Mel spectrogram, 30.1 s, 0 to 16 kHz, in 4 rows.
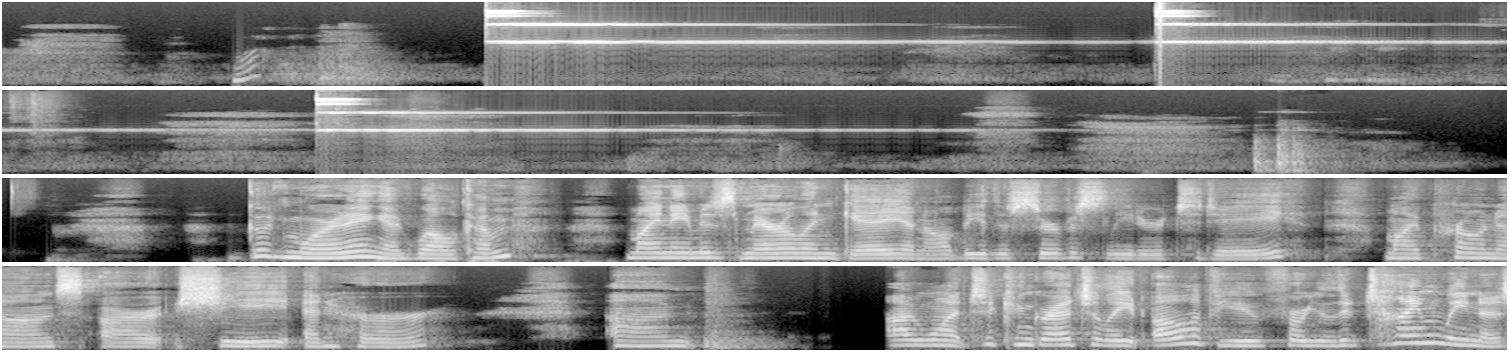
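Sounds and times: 
speech: 1.2 - 1.6, 16.3 - 24.8, 25.6 - 26.4, 27.0 - 30.0
chime being struck: 2.4 - 12.8.

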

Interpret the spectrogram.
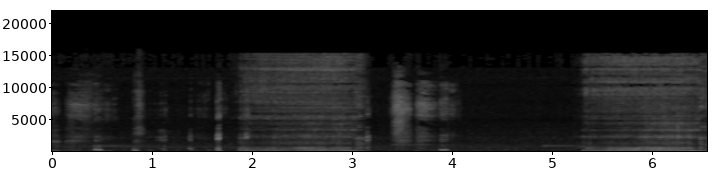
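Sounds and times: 
raspy snoring with snorts and clicks: 1.8 - 3.6, 5.3 - 6.5.

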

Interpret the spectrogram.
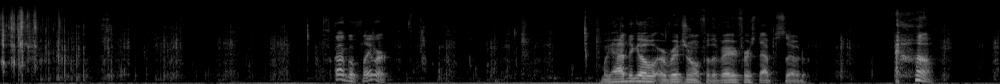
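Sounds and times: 
crunching bites of jalapeno peppers: 0.0 - 6.3, 7.7 - 9.9
speech: 3.4 - 4.0, 6.0 - 8.2, 9.2 - 9.5.

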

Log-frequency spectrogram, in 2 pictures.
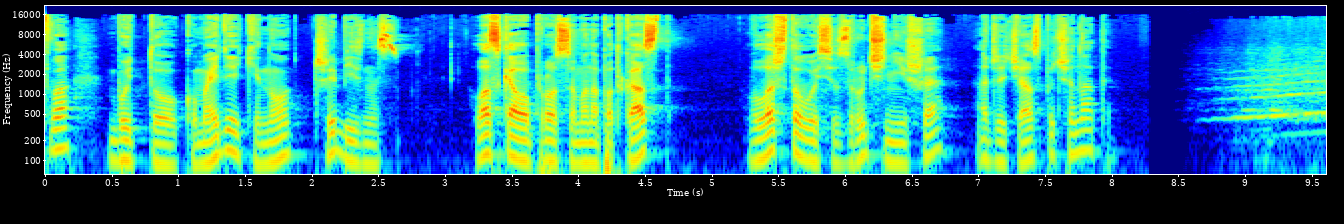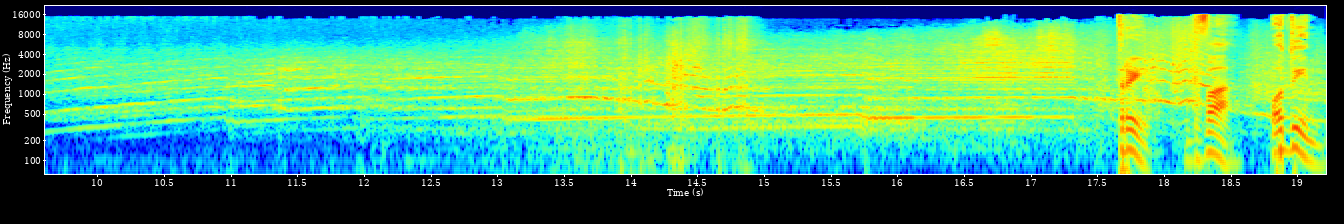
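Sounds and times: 
speech: 0.0 - 8.1, 17.7 - 19.2
drifting car engine roar: 8.6 - 19.2
tire squeal of drifting car: 9.0 - 19.2.

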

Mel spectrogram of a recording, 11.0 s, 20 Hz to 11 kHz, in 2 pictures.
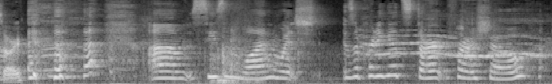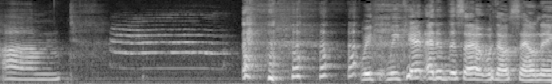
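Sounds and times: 
speech: 0.0 - 6.4, 8.0 - 11.0
cat meowing, screeching and yowling: 3.5 - 5.8, 6.6 - 7.9.

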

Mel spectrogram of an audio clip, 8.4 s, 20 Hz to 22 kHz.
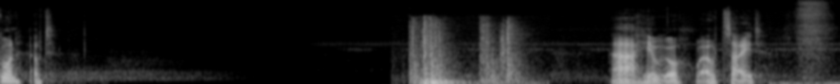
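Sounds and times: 
speech: 0.0 - 0.6, 6.1 - 8.2
heavy wooden door being opened with a creaking scrape: 4.0 - 5.5.

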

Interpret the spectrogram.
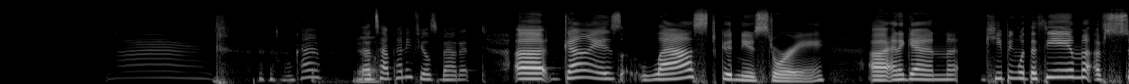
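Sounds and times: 
cat meowing: 1.1 - 2.1
speech: 2.9 - 11.2.

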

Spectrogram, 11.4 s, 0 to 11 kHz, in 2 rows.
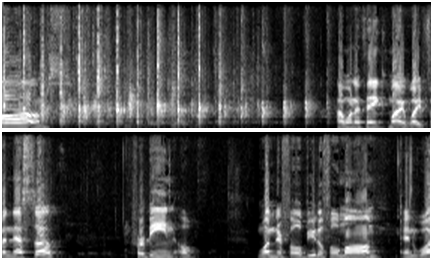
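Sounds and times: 
church audience applauding: 0.0 - 4.6
faint murmur of voices: 0.0 - 11.0
speech: 4.5 - 6.5, 7.4 - 8.4, 9.1 - 11.4.

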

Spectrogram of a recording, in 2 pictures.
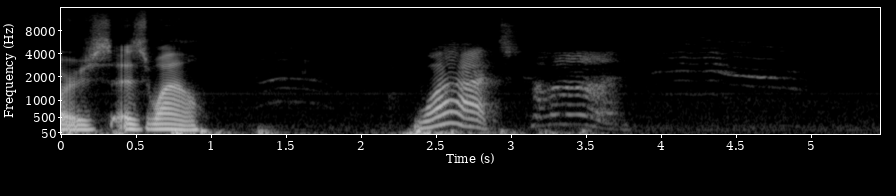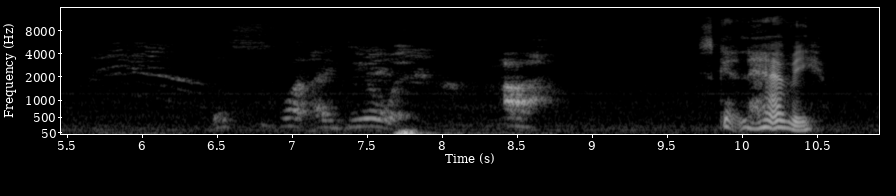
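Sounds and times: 
speech: 0.0 - 1.0, 2.4 - 3.4, 9.8 - 10.6
cat meowing: 1.3 - 1.8, 3.9 - 5.0, 5.7 - 6.5.

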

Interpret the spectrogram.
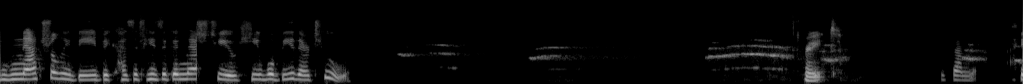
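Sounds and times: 
speech: 0.0 - 3.6, 8.0 - 8.5, 9.4 - 10.2
cat meowing in long drawn-out tonal calls: 7.1 - 8.5.

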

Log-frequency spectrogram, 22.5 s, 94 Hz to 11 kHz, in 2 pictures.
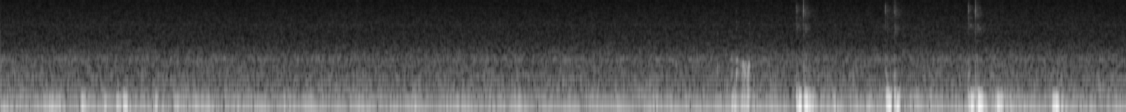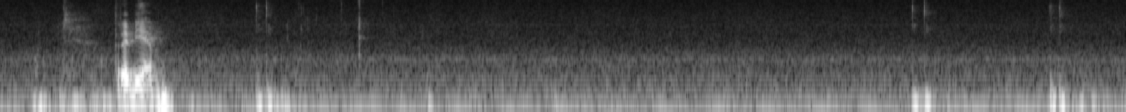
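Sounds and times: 
steady low hum and hiss: 0.0 - 22.5
computer mouse clicking: 7.4 - 8.2, 8.8 - 10.0, 13.8 - 15.0, 20.4 - 20.7, 21.7 - 22.1
speech: 12.4 - 13.0.

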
